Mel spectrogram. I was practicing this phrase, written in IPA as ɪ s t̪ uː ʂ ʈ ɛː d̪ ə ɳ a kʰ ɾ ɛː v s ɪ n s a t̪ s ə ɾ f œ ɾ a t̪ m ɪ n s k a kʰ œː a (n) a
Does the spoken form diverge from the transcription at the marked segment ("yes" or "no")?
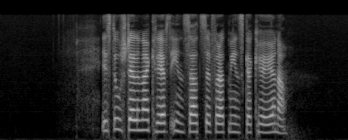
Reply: yes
